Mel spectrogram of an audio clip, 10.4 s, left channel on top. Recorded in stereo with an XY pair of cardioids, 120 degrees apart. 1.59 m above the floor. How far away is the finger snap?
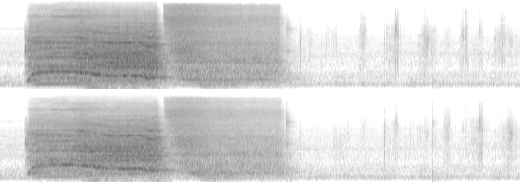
About 1.1 m.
